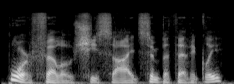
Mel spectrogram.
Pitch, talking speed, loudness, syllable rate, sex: 90 Hz, 130 wpm, -18 LUFS, 5.7 syllables/s, male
